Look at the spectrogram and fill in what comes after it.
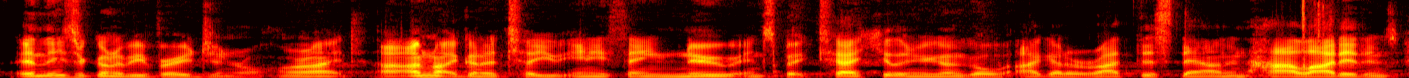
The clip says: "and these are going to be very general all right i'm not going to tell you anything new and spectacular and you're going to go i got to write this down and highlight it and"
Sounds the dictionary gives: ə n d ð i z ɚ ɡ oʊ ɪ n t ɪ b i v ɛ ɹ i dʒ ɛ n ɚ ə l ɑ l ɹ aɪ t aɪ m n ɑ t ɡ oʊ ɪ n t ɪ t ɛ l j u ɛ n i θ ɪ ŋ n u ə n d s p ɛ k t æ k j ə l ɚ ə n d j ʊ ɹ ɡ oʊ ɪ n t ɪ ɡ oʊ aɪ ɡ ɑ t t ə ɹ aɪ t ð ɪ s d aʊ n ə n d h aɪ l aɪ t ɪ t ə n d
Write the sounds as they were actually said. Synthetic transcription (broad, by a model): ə n ð i z ɚ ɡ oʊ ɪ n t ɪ b i v ɛ ɹ i dʒ ɛ n ɚ l ɑ l ɹ aɪ t aɪ m n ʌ t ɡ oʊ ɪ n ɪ t ɛ l j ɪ ɛ n i θ ɪ ŋ n u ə n s p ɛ k t æ k j l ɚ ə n j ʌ ɹ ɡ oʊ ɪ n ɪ ɡ oʊ aɪ ɡ ɑ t t ə ɹ aɪ t ð ɪ s d aʊ n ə n h aɪ l aɪ t ɪ t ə n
